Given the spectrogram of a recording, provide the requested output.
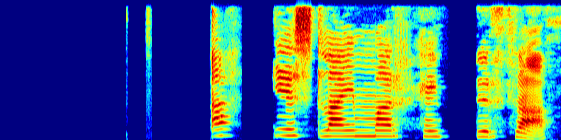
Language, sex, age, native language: Icelandic, female, 7, Icelandic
